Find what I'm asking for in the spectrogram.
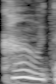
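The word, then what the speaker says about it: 甘雨: 甘い雨と書いて関羽と読みます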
